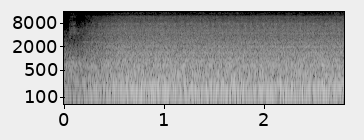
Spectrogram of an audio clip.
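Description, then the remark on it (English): A recording of a car engine with a repaired muffler running steadily at idle, a smooth, even low rumble with a soft hiss on top, holding at a constant level for the whole stretch with no voices. “Finally, let's hear the repaired muffler.”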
